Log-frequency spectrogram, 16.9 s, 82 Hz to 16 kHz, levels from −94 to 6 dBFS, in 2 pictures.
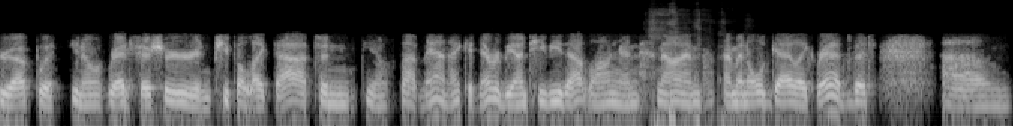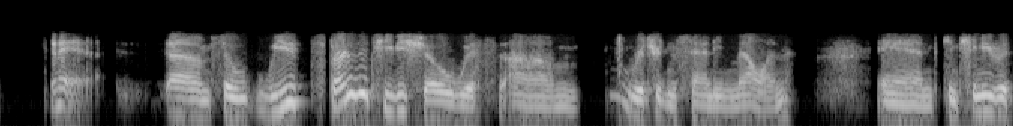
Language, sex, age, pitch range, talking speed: English, male, 40-59, 100-120 Hz, 190 wpm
